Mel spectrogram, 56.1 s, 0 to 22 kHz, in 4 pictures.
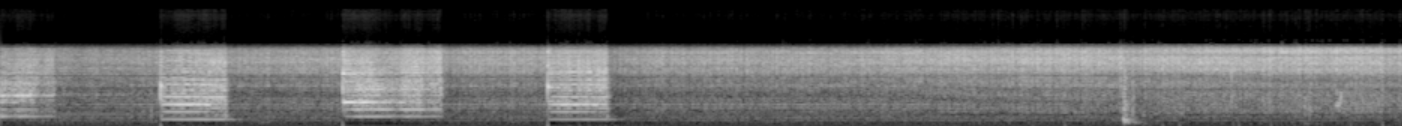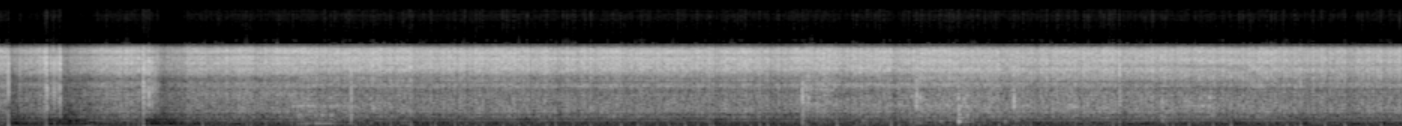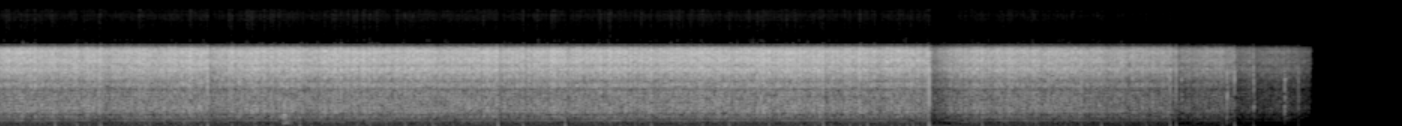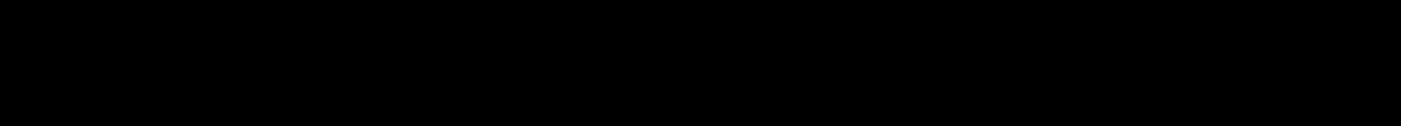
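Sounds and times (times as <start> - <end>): radio static hiss: 0.0 - 41.2.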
